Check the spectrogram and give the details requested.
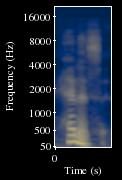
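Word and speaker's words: Génesis: Cabrera Genesis Cabrera right now he's got three Harry. Yeah, it's Henness.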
